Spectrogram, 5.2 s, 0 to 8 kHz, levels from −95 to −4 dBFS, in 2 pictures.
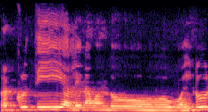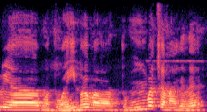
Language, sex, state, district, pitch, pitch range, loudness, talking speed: Kannada, male, Karnataka, Shimoga, 165 Hz, 150-185 Hz, -14 LUFS, 105 wpm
